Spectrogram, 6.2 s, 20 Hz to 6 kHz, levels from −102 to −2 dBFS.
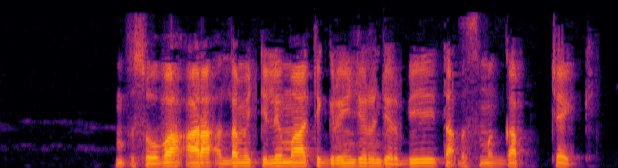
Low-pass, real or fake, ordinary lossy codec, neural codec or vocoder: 5.4 kHz; real; AAC, 24 kbps; none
